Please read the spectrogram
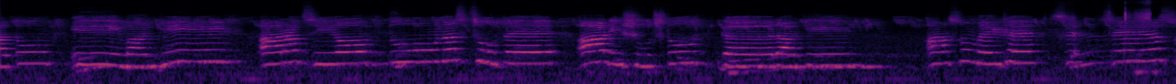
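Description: A young boy singing unaccompanied in a clear, high voice, in phrases of long held notes with short breaths between them.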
